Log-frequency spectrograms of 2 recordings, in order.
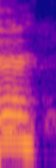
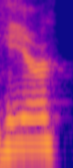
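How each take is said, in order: First: The word is said with an 'er' vowel. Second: The word is said with a clear 'ear' vowel. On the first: "we say her" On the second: "instead of saying here"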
